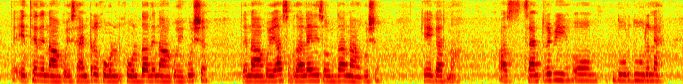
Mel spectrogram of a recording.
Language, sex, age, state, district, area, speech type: Dogri, female, 30-45, Jammu and Kashmir, Samba, rural, spontaneous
